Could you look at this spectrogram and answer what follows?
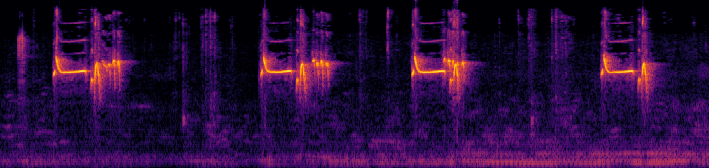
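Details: Prenjak tamu prinia with a red head, a former tutor bird for shamas, sings high level whistles broken by rattling buzzy tails. Four phrases come about every one and a half seconds over a faint background murmur.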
